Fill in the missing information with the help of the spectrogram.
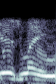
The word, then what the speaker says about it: Ghislaine: How do you even say her name? Maxwell. Is it Ghislaine? Whatever the hell her name is. – Ghislaine, yeah.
